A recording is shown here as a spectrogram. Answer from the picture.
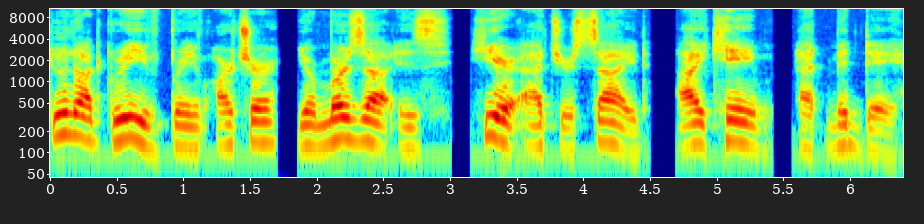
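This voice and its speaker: In a very clean recording with a silent background, a man puts on a character voice at medium pitch and a fairly slow pace. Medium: read story. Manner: gentle, reassuring.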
